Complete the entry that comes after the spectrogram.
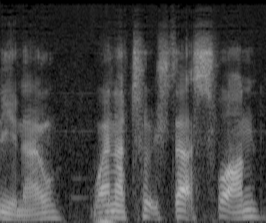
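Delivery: ordinary delivery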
